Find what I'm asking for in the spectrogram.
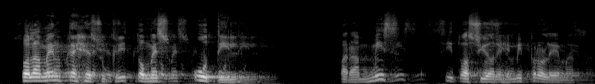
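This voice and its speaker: A middle-aged pastor preaching a sermon with passion, moving between loud declarations and quiet, hushed lines. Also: male voice, mid-range voice.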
